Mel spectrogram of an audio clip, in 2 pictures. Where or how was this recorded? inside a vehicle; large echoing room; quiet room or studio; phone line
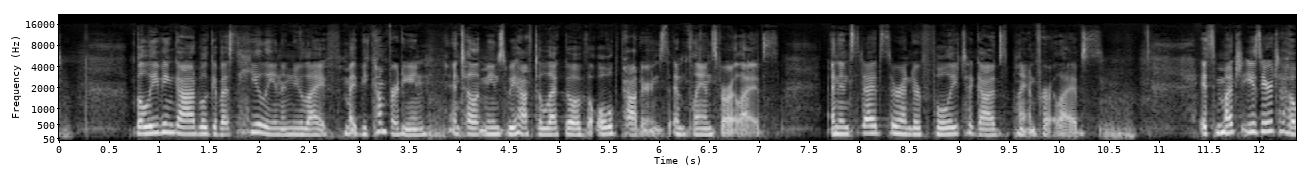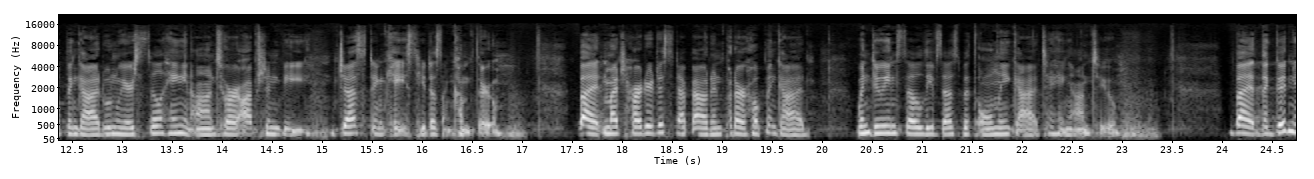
large echoing room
